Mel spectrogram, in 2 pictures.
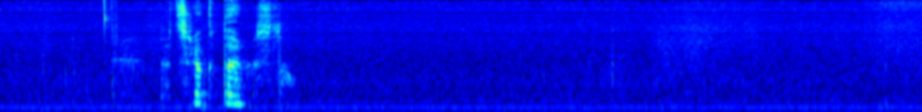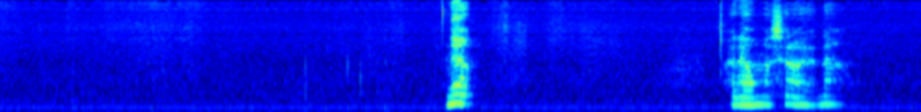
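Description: A young woman speaks softly in short bursts, close to a microphone.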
